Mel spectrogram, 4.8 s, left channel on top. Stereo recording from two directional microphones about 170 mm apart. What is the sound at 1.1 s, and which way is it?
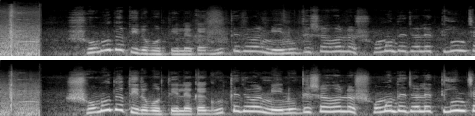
Speech, 60° right (ahead or behind).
